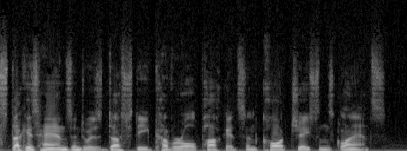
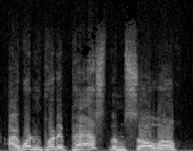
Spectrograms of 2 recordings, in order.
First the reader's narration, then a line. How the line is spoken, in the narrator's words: Someone at the back of Romani's group shouted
